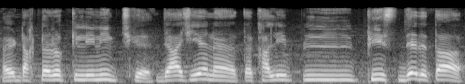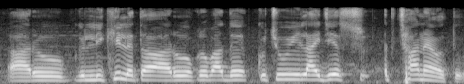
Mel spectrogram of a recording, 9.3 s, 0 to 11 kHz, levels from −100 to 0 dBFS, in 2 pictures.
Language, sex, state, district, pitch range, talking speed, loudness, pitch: Magahi, male, Bihar, Jamui, 165-185 Hz, 160 wpm, -17 LUFS, 180 Hz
